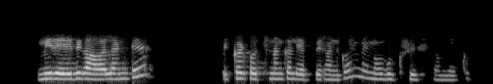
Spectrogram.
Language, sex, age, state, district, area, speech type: Telugu, female, 18-30, Telangana, Suryapet, urban, conversation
